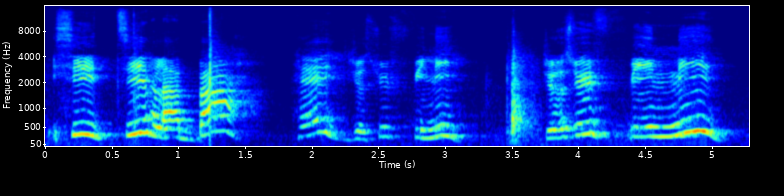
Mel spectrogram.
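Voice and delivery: loud, high, drawn-out Cameroonian accent. Real, not acted. Vlogger dreading children tugging at it, exclaiming in Cameroonian accent. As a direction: slip into an emphatic Cameroonian accent, stretching the words. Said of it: "vous switchez parfois de l'accent".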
